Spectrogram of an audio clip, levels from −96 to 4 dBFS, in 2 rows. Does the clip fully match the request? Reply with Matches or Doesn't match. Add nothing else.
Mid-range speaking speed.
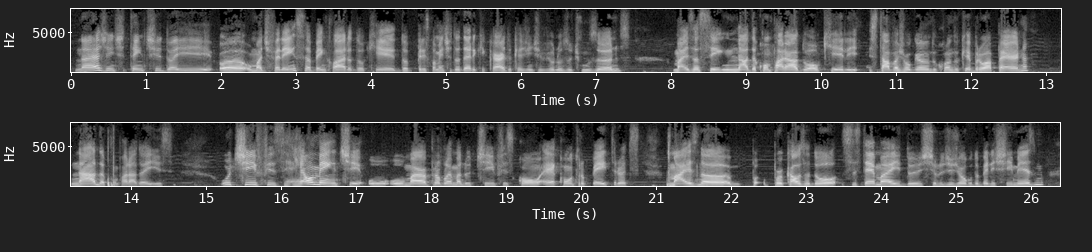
Matches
